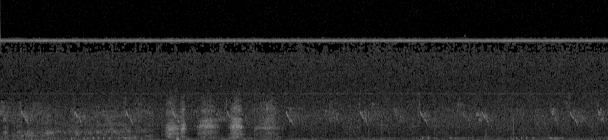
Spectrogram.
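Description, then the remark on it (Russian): Pigeons coo in soft, low, rolling calls that repeat at intervals, with lighter chirps of smaller birds scattered around them and a steady background hum. “Там люди учатся, тишина должна быть, а ты будешь голубей гонять?”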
